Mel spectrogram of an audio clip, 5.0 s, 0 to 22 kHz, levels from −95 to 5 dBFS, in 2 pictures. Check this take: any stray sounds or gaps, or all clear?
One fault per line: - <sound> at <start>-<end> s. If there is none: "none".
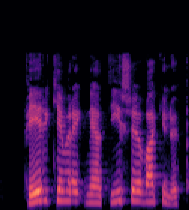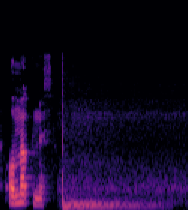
- thud at 3.3-4.9 s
